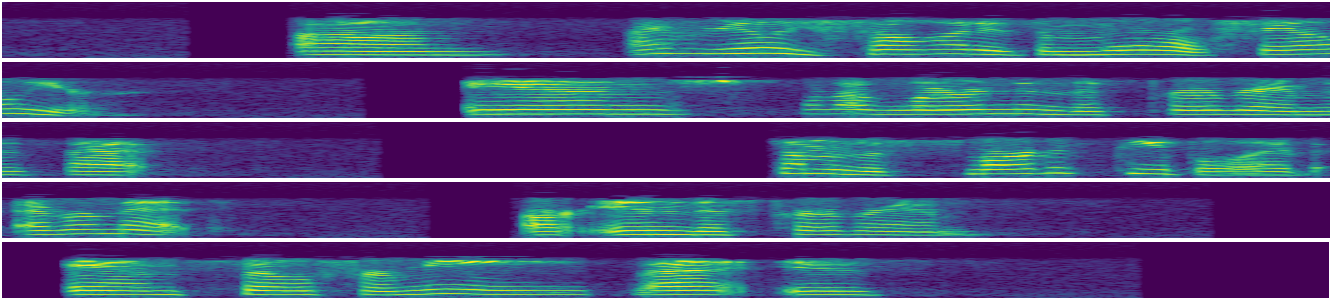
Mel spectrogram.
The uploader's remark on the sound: from the 100 Pounders Phone Meeting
